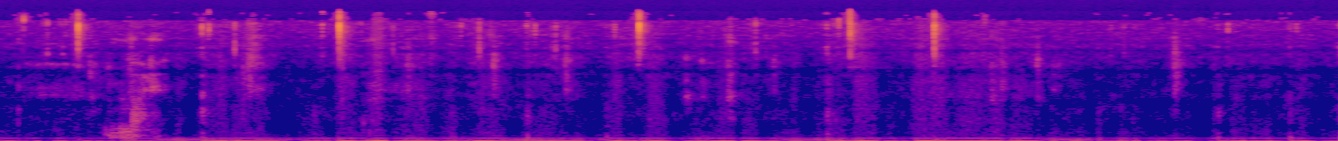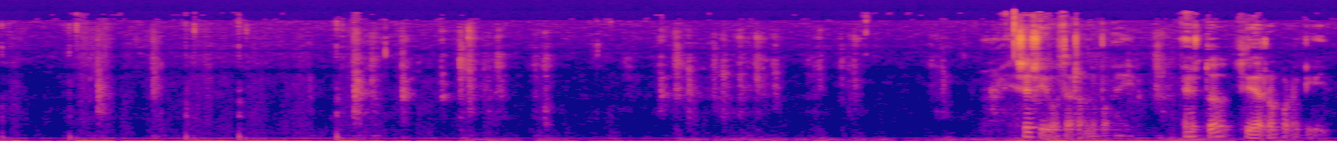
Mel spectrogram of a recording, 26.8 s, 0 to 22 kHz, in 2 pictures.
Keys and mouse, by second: 0.5 right click, 0.8-2.1 middle drag, 1.5 g, 2.1 click, 2.4 right click, 2.5 g, 3.2 click, 3.4 middle click, 4.0 right click, 4.1 g, 4.6 click, 4.8 right click, 4.9 g, 5.4 click, 5.6 right click, 5.6 g, 6.2 click, 6.4-7.6 middle drag, 7.6 right click, 7.8 g, 8.4 click, 8.6-11.2 middle drag, 10.4 g, 11.2 click, 11.2-12.2 middle drag, 12.2-14.4 ctrl+drag, 14.4-15.3 middle drag, 15.3-17.2 ctrl+drag, 17.2 shift+right click, 18.0 f, 19.4 right click, 20.2 f, 22.2-24.2 middle drag, 22.7 f, 24.2 right click, 25.0 f, 25.3-26.7 middle drag.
